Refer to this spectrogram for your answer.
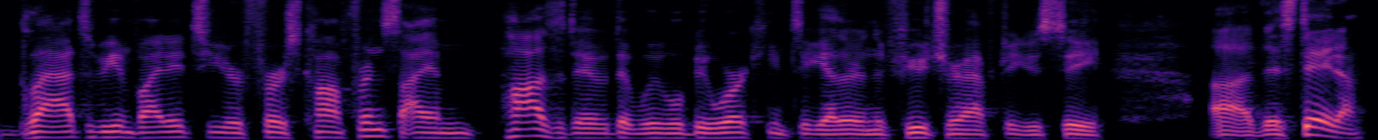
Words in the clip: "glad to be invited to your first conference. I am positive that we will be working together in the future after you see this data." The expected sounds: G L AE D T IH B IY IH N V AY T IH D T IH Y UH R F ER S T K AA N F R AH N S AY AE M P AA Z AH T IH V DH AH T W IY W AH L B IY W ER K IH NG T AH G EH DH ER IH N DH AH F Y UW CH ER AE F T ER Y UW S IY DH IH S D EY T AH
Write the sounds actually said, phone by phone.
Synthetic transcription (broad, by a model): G L AE D T IH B IY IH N V AY T IH D T IH Y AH R F ER S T K AA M F R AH N S AY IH M P AA Z AH T IH V DH AH T W IY W AH L B IY W ER K IH NG T AH G EH DH ER IH N DH AH F Y UW CH ER AE F T ER Y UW S IY DH IH S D EY T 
